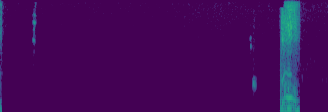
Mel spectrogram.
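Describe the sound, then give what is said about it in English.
One short, sharp sneeze comes over a phone line after near silence broken only by a couple of faint clicks. “I don't know what that was. Somebody sneezing.”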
